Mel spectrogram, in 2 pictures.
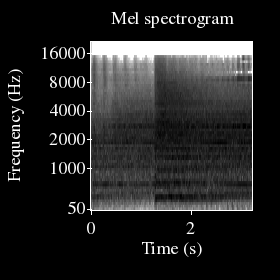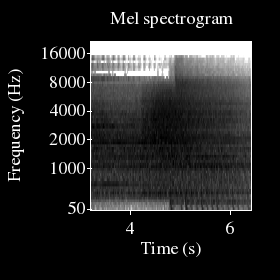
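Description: Techno track in a breakdown: sustained synth chords with no kick drum, and a rising noise sweep building near the end.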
